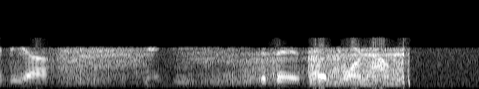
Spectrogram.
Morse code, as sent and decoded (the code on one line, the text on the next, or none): none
